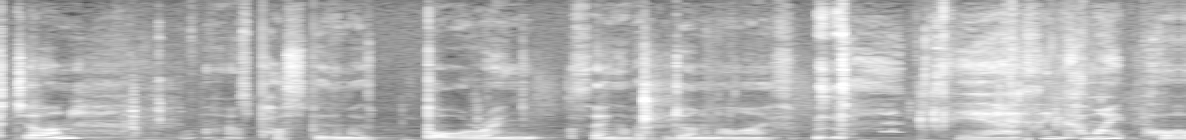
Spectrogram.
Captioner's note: laugh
